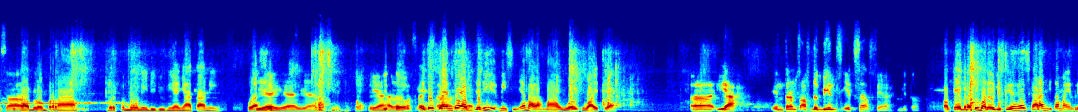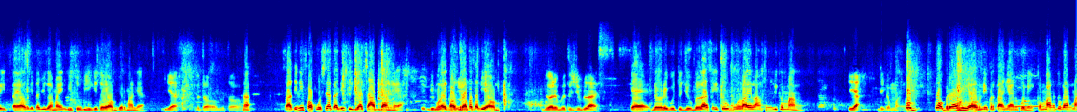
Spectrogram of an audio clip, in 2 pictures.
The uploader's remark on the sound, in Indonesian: Clubhouse Session. Rekaman clubhouse sesi ke-10.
